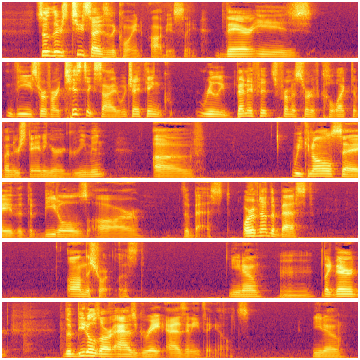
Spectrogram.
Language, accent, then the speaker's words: English; United States; I guess if I was the government of Indonesia, but I mean, I'm just an American trying to help them out.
